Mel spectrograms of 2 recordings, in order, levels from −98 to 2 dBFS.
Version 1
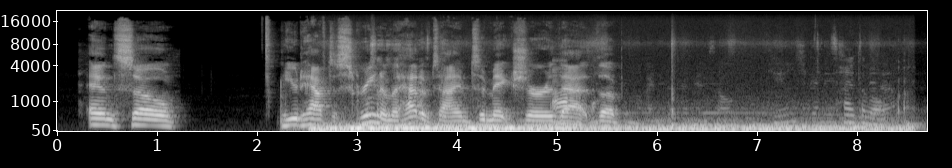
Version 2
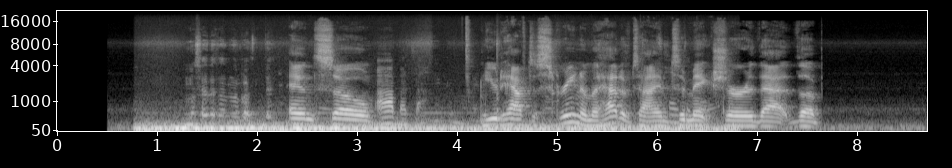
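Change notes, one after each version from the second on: speech: entry +2.00 s; background: entry -1.75 s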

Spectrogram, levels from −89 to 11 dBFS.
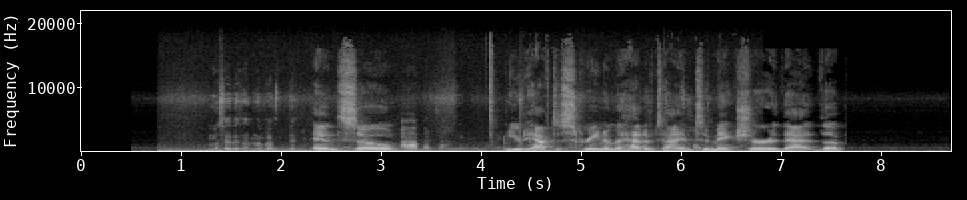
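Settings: background: add bell 82 Hz -13 dB 2.6 oct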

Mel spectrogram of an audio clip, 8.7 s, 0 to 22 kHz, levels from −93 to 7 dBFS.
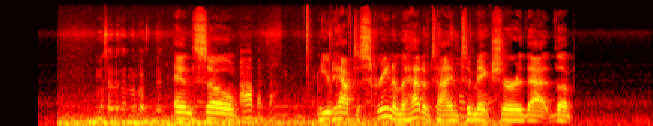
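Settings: none

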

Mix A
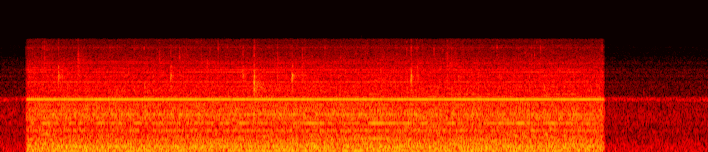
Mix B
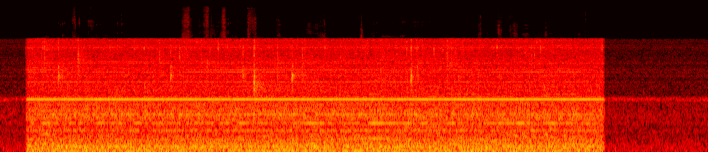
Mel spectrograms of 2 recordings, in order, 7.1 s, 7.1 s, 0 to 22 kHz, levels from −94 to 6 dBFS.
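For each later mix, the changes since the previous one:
master: remove LPF 2900 Hz 12 dB/oct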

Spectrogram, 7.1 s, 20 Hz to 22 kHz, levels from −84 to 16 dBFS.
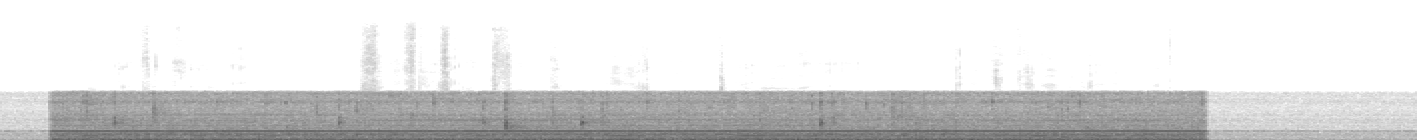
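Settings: speech +4.5 dB; background +7.5 dB

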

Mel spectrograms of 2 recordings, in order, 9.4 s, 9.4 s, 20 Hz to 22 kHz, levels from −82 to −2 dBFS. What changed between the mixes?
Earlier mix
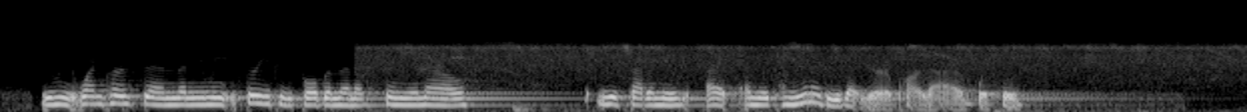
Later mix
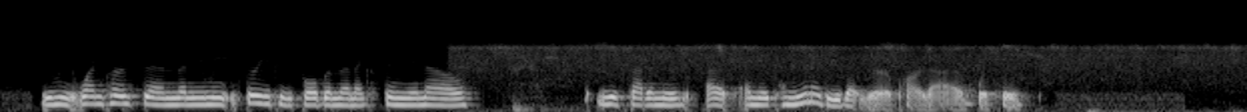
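background: entry +0.70 s; reverb: off

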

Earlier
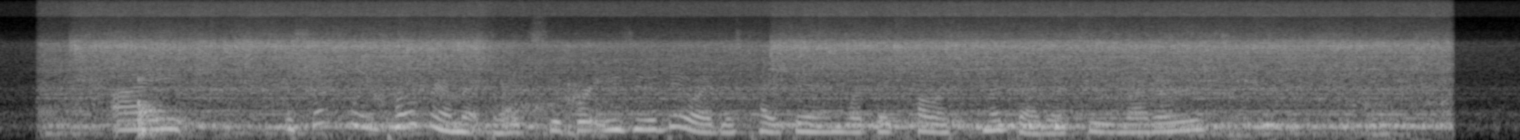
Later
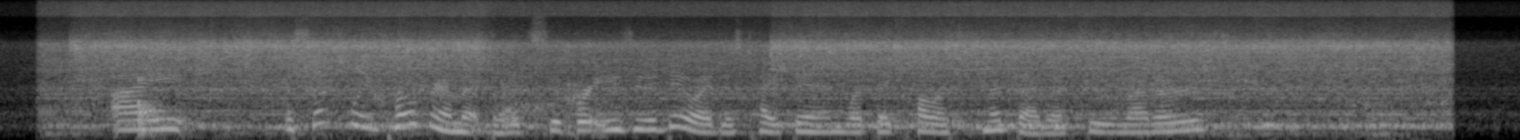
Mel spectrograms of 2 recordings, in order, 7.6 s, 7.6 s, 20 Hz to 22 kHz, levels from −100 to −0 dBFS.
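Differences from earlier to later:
background -3.5 dB; master: add low shelf 410 Hz -11 dB

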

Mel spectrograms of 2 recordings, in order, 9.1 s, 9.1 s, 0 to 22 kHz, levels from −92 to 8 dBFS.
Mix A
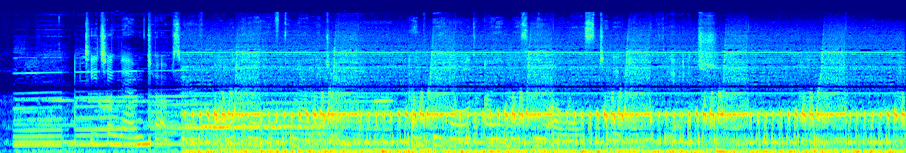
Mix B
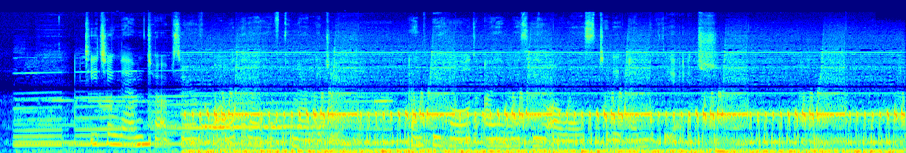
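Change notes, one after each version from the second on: speech +3.5 dB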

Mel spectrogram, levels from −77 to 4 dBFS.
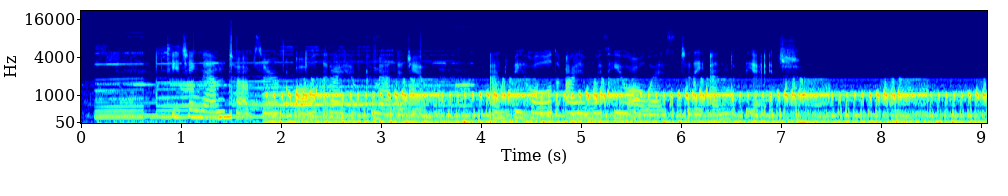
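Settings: speech: add synth low-pass 2200 Hz, resonance Q 2.8; second sound: add steep low-pass 1600 Hz 48 dB/oct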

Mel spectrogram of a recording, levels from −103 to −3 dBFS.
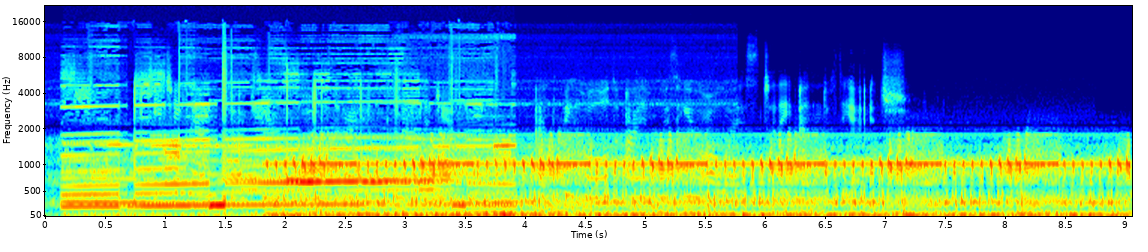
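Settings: speech -8.5 dB; first sound +10.0 dB; reverb: off

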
